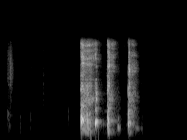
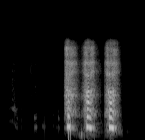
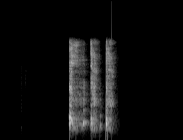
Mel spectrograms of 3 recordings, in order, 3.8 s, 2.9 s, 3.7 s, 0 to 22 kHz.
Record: {"three_cough_length": "3.8 s", "three_cough_amplitude": 30418, "three_cough_signal_mean_std_ratio": 0.26, "exhalation_length": "2.9 s", "exhalation_amplitude": 26609, "exhalation_signal_mean_std_ratio": 0.34, "cough_length": "3.7 s", "cough_amplitude": 26803, "cough_signal_mean_std_ratio": 0.25, "survey_phase": "alpha (2021-03-01 to 2021-08-12)", "age": "18-44", "gender": "Female", "wearing_mask": "No", "symptom_cough_any": true, "symptom_new_continuous_cough": true, "symptom_fatigue": true, "symptom_headache": true, "symptom_change_to_sense_of_smell_or_taste": true, "symptom_onset": "3 days", "smoker_status": "Never smoked", "respiratory_condition_asthma": true, "respiratory_condition_other": false, "recruitment_source": "Test and Trace", "submission_delay": "1 day", "covid_test_result": "Positive", "covid_test_method": "RT-qPCR", "covid_ct_value": 14.8, "covid_ct_gene": "ORF1ab gene", "covid_ct_mean": 15.0, "covid_viral_load": "12000000 copies/ml", "covid_viral_load_category": "High viral load (>1M copies/ml)"}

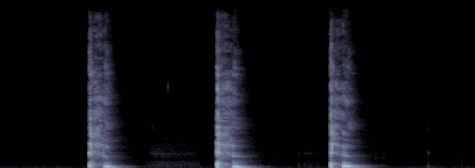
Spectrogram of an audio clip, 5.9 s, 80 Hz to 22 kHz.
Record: {"three_cough_length": "5.9 s", "three_cough_amplitude": 4502, "three_cough_signal_mean_std_ratio": 0.31, "survey_phase": "alpha (2021-03-01 to 2021-08-12)", "age": "65+", "gender": "Female", "wearing_mask": "No", "symptom_none": true, "smoker_status": "Ex-smoker", "respiratory_condition_asthma": false, "respiratory_condition_other": false, "recruitment_source": "REACT", "submission_delay": "4 days", "covid_test_result": "Negative", "covid_test_method": "RT-qPCR"}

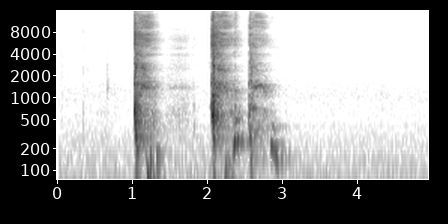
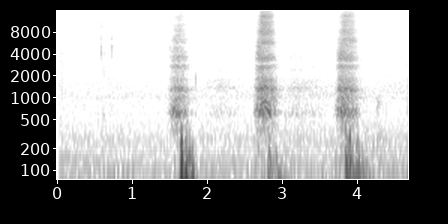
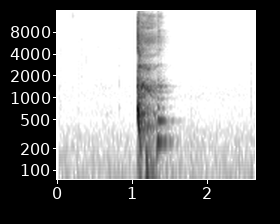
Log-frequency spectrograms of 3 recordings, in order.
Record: {"three_cough_length": "4.9 s", "three_cough_amplitude": 11786, "three_cough_signal_mean_std_ratio": 0.28, "exhalation_length": "4.7 s", "exhalation_amplitude": 1510, "exhalation_signal_mean_std_ratio": 0.37, "cough_length": "2.6 s", "cough_amplitude": 24689, "cough_signal_mean_std_ratio": 0.19, "survey_phase": "beta (2021-08-13 to 2022-03-07)", "age": "45-64", "gender": "Female", "wearing_mask": "No", "symptom_cough_any": true, "smoker_status": "Never smoked", "respiratory_condition_asthma": true, "respiratory_condition_other": false, "recruitment_source": "REACT", "submission_delay": "5 days", "covid_test_result": "Negative", "covid_test_method": "RT-qPCR", "influenza_a_test_result": "Negative", "influenza_b_test_result": "Negative"}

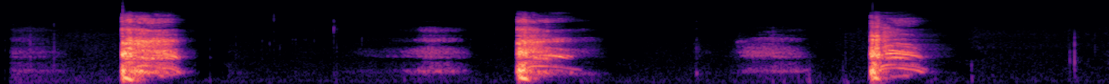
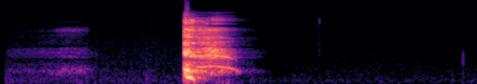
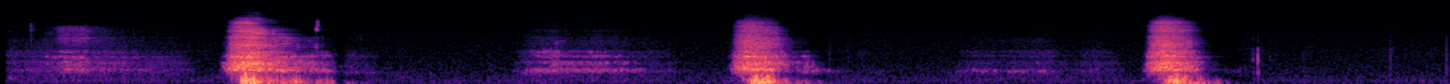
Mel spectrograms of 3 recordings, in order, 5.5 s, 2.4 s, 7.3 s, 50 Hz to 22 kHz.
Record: {"three_cough_length": "5.5 s", "three_cough_amplitude": 31877, "three_cough_signal_mean_std_ratio": 0.26, "cough_length": "2.4 s", "cough_amplitude": 32461, "cough_signal_mean_std_ratio": 0.21, "exhalation_length": "7.3 s", "exhalation_amplitude": 11759, "exhalation_signal_mean_std_ratio": 0.27, "survey_phase": "beta (2021-08-13 to 2022-03-07)", "age": "18-44", "gender": "Female", "wearing_mask": "No", "symptom_shortness_of_breath": true, "symptom_sore_throat": true, "symptom_fatigue": true, "symptom_headache": true, "symptom_onset": "6 days", "smoker_status": "Never smoked", "respiratory_condition_asthma": false, "respiratory_condition_other": false, "recruitment_source": "REACT", "submission_delay": "2 days", "covid_test_result": "Negative", "covid_test_method": "RT-qPCR", "influenza_a_test_result": "Unknown/Void", "influenza_b_test_result": "Unknown/Void"}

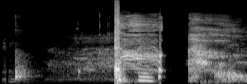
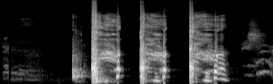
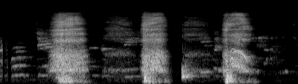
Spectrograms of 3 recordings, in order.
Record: {"cough_length": "2.5 s", "cough_amplitude": 32768, "cough_signal_mean_std_ratio": 0.51, "three_cough_length": "2.7 s", "three_cough_amplitude": 32768, "three_cough_signal_mean_std_ratio": 0.44, "exhalation_length": "3.0 s", "exhalation_amplitude": 32768, "exhalation_signal_mean_std_ratio": 0.51, "survey_phase": "beta (2021-08-13 to 2022-03-07)", "age": "18-44", "gender": "Female", "wearing_mask": "No", "symptom_none": true, "smoker_status": "Current smoker (e-cigarettes or vapes only)", "respiratory_condition_asthma": false, "respiratory_condition_other": false, "recruitment_source": "REACT", "submission_delay": "5 days", "covid_test_result": "Negative", "covid_test_method": "RT-qPCR", "influenza_a_test_result": "Negative", "influenza_b_test_result": "Negative"}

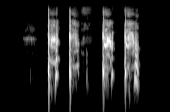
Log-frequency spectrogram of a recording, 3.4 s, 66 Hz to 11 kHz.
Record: {"cough_length": "3.4 s", "cough_amplitude": 28689, "cough_signal_mean_std_ratio": 0.38, "survey_phase": "beta (2021-08-13 to 2022-03-07)", "age": "45-64", "gender": "Female", "wearing_mask": "Yes", "symptom_sore_throat": true, "smoker_status": "Never smoked", "respiratory_condition_asthma": false, "respiratory_condition_other": false, "recruitment_source": "Test and Trace", "submission_delay": "2 days", "covid_test_result": "Positive", "covid_test_method": "RT-qPCR", "covid_ct_value": 20.5, "covid_ct_gene": "ORF1ab gene", "covid_ct_mean": 20.7, "covid_viral_load": "170000 copies/ml", "covid_viral_load_category": "Low viral load (10K-1M copies/ml)"}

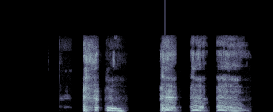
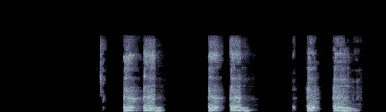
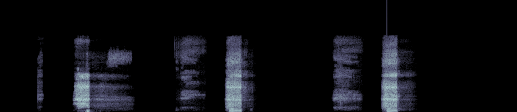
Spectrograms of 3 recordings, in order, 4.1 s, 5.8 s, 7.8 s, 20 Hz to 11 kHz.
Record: {"cough_length": "4.1 s", "cough_amplitude": 31054, "cough_signal_mean_std_ratio": 0.45, "three_cough_length": "5.8 s", "three_cough_amplitude": 30593, "three_cough_signal_mean_std_ratio": 0.41, "exhalation_length": "7.8 s", "exhalation_amplitude": 28608, "exhalation_signal_mean_std_ratio": 0.26, "survey_phase": "alpha (2021-03-01 to 2021-08-12)", "age": "45-64", "gender": "Male", "wearing_mask": "No", "symptom_none": true, "smoker_status": "Ex-smoker", "respiratory_condition_asthma": false, "respiratory_condition_other": false, "recruitment_source": "REACT", "submission_delay": "2 days", "covid_test_result": "Negative", "covid_test_method": "RT-qPCR"}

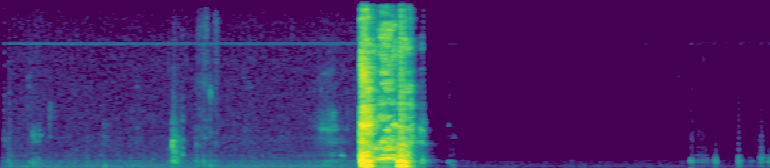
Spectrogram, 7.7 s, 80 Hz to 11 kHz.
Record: {"cough_length": "7.7 s", "cough_amplitude": 28350, "cough_signal_mean_std_ratio": 0.15, "survey_phase": "beta (2021-08-13 to 2022-03-07)", "age": "65+", "gender": "Female", "wearing_mask": "No", "symptom_none": true, "smoker_status": "Never smoked", "respiratory_condition_asthma": false, "respiratory_condition_other": false, "recruitment_source": "REACT", "submission_delay": "2 days", "covid_test_result": "Negative", "covid_test_method": "RT-qPCR", "influenza_a_test_result": "Negative", "influenza_b_test_result": "Negative"}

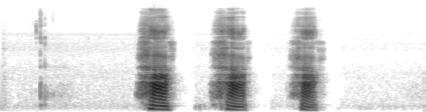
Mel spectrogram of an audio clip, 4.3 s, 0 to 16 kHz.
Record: {"exhalation_length": "4.3 s", "exhalation_amplitude": 27460, "exhalation_signal_mean_std_ratio": 0.26, "survey_phase": "beta (2021-08-13 to 2022-03-07)", "age": "18-44", "gender": "Male", "wearing_mask": "No", "symptom_fatigue": true, "symptom_fever_high_temperature": true, "symptom_onset": "8 days", "smoker_status": "Never smoked", "respiratory_condition_asthma": false, "respiratory_condition_other": false, "recruitment_source": "Test and Trace", "submission_delay": "1 day", "covid_test_result": "Positive", "covid_test_method": "RT-qPCR", "covid_ct_value": 22.9, "covid_ct_gene": "N gene"}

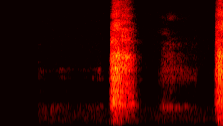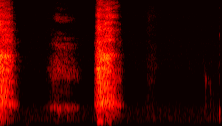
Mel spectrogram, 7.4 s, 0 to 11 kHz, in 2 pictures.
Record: {"exhalation_length": "7.4 s", "exhalation_amplitude": 10794, "exhalation_signal_mean_std_ratio": 0.31, "survey_phase": "alpha (2021-03-01 to 2021-08-12)", "age": "45-64", "gender": "Male", "wearing_mask": "No", "symptom_none": true, "symptom_onset": "12 days", "smoker_status": "Never smoked", "respiratory_condition_asthma": false, "respiratory_condition_other": false, "recruitment_source": "REACT", "submission_delay": "1 day", "covid_test_result": "Negative", "covid_test_method": "RT-qPCR"}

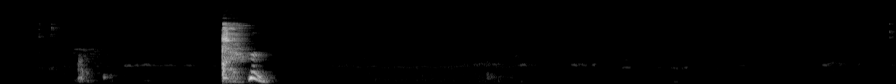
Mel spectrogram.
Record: {"cough_length": "9.0 s", "cough_amplitude": 28836, "cough_signal_mean_std_ratio": 0.15, "survey_phase": "beta (2021-08-13 to 2022-03-07)", "age": "65+", "gender": "Female", "wearing_mask": "No", "symptom_none": true, "smoker_status": "Never smoked", "respiratory_condition_asthma": false, "respiratory_condition_other": false, "recruitment_source": "REACT", "submission_delay": "2 days", "covid_test_result": "Negative", "covid_test_method": "RT-qPCR"}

